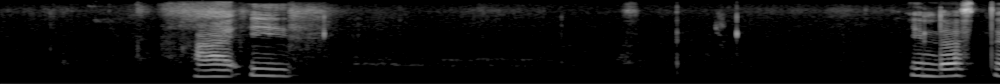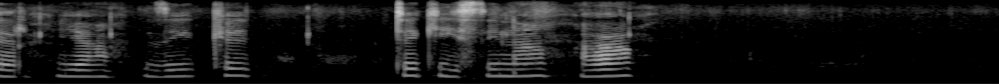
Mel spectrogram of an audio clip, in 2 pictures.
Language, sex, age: Venda, female, 30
